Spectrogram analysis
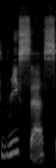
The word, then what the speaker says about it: Recess: Um we uh we have decided that it is called that it's pronounced recess. It's called so recess mood.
